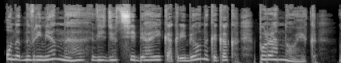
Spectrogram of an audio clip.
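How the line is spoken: Sighing. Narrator (Russian): вздохнула Эллен

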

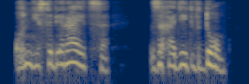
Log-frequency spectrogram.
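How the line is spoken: Whisper. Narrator (Russian): прошептала Генриетта

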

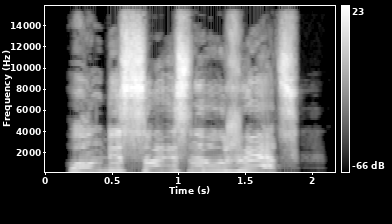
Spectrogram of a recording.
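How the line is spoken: Distant shout from crowd. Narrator (Russian): выкрикнул кто-то из глубины зала

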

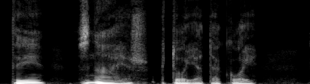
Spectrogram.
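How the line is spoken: Calm repetition. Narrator (Russian): спокойно повторил Камаль Абдель

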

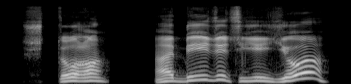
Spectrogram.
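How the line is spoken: Exclaiming. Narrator (Russian): воскликнул Наливайко

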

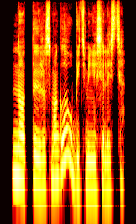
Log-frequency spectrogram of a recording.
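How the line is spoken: Calm. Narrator (Russian): спокойно ответила я

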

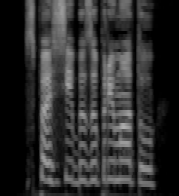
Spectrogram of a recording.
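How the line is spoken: Chuckling. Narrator (Russian): хохотнул Лайн

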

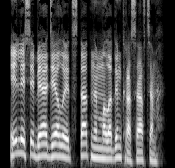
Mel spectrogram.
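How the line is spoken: Sigh. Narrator (Russian): вздохнул я

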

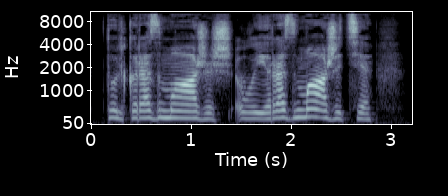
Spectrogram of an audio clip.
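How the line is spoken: Growling. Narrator (Russian): прорычала Лола

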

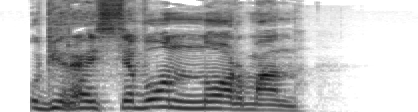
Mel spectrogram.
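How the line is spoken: Shouting. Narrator (Russian): Заорала Рози

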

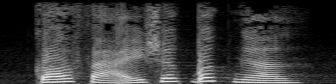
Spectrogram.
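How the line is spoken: Giggling. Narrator (Vietnamese): Tạ Tần cười khúc khích

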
